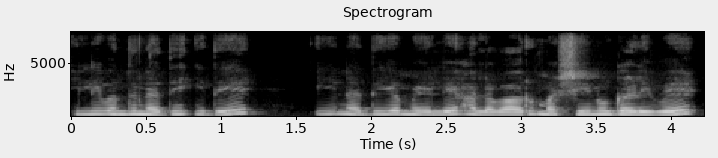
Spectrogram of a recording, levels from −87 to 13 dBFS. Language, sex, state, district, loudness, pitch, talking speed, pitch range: Kannada, female, Karnataka, Bidar, -15 LUFS, 255 Hz, 130 wpm, 250-270 Hz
